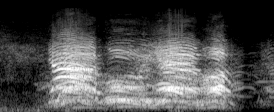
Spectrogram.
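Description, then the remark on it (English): A crowd in Kherson, Ukraine, celebrates after occupying Russian forces withdrew in November, cheering and shouting together in loud, rising swells, several voices chanting in unison with brief dips between bursts, then quieting at the end. “The sounds of celebration were soon replaced by this the new tyranny of Russian artillery.”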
